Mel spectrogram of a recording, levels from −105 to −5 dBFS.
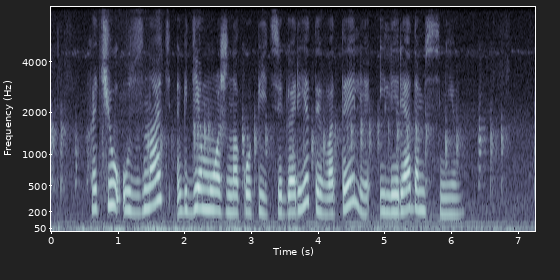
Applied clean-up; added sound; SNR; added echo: none; Frog; 13 dB; none.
